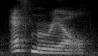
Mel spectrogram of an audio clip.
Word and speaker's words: Ephemeral: And if I'm telling you, it's pronounced Ephemeral.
